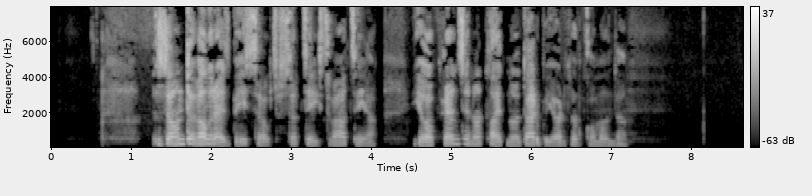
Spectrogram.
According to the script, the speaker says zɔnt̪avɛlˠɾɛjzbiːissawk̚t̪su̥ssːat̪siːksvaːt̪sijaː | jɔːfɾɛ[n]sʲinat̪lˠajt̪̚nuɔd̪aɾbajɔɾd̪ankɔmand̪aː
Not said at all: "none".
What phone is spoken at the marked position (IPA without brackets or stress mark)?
n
